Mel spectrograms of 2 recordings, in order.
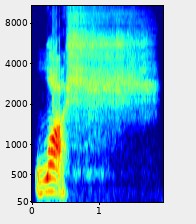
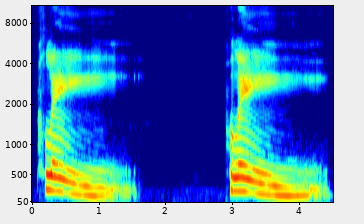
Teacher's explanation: When you say wash, nothing vibrates. When you say play, a lot vibrates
